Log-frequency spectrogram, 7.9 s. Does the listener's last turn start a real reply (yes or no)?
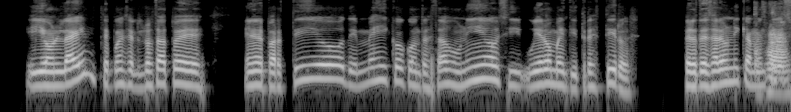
no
